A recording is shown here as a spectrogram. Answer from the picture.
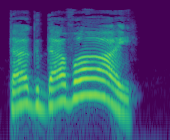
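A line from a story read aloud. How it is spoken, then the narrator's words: Shouted in chorus. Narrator (Russian): крикнули хором Джордж, Ани и ее мама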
